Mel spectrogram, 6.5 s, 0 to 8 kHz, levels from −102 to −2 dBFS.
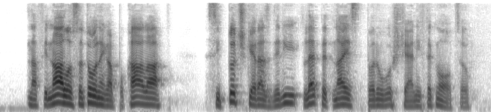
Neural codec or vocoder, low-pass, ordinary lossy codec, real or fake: codec, 16 kHz, 1.1 kbps, Voila-Tokenizer; none; none; fake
